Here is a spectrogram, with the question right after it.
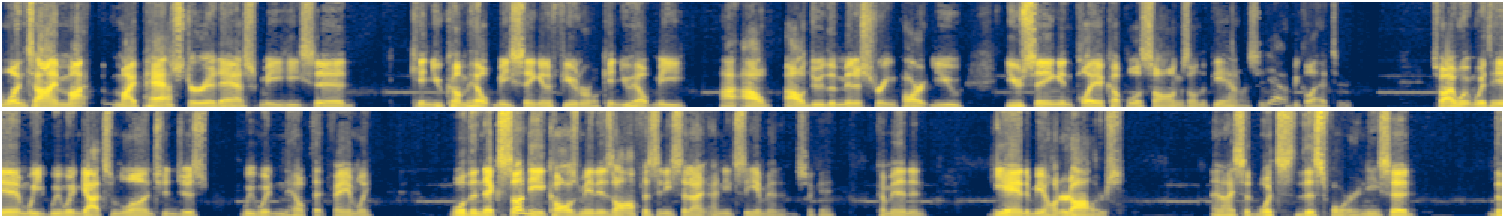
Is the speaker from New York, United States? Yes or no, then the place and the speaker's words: no; Southern Ohio, United States; I grew up in Southern Ohio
